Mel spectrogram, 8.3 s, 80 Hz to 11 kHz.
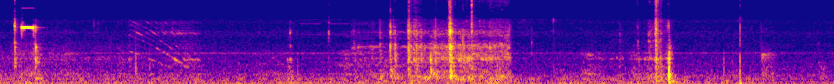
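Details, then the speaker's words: PlayStation 5 Slim ejecting a game disc: brief soft motor whir with light clicks; normal disc eject. "so there you have it that's the sounds it makes during a load up and uh starting a game as well as the disc drive"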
